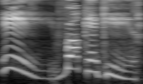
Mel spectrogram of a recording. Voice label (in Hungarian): "oi nutter", Hungarian; Worms Armageddon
